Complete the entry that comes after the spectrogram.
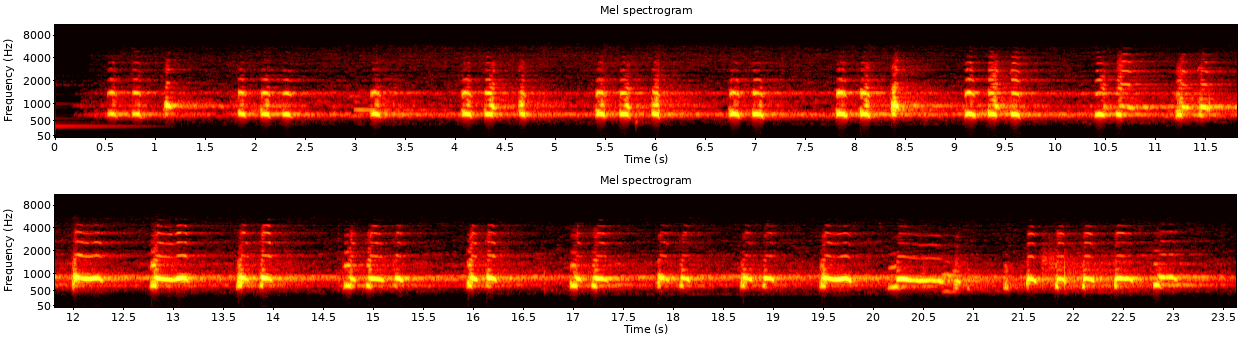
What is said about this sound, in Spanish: El sonido sorpresa de hoy fue el de un animal muy hermoso que muy pocas veces tenemos la oportunidad de ver. El sonido sorpresa de hoy fue el de un cisne.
